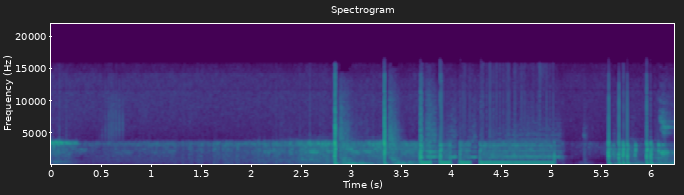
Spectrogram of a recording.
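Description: Telephone audio from a recorded 911 call with thin, phone-line sound: quiet line noise, a few sharp clicks about three seconds in, then two short beeps of a two-pitched telephone tone and a held tone of about a second that cuts off suddenly.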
